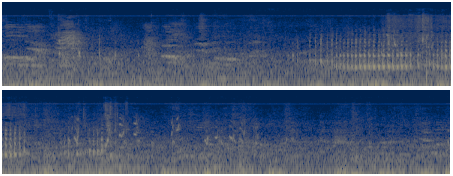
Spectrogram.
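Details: Meadow and Sandstorm, two pet guinea pigs, play amid a soccer ball and an American football, giving scattered squeaks, then a longer rapid buzzing chutter midway, with soft pattering and light handling noise.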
